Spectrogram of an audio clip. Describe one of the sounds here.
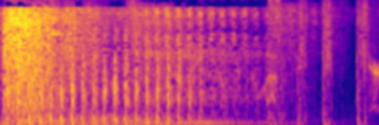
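Footsteps run quickly over grass.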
